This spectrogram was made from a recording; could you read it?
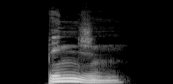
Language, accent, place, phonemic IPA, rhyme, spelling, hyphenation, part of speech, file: German, Germany, Berlin, /ˈbɪnd͡ʒən/, -ɪnd͡ʒən, bingen, bin‧gen, verb, De-bingen.ogg
- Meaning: to binge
